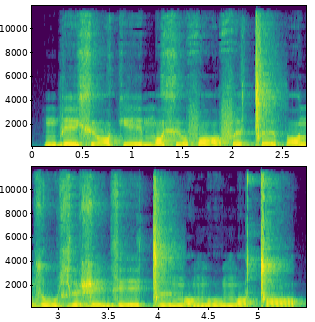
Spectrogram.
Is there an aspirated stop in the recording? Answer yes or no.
no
